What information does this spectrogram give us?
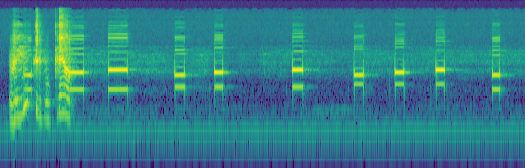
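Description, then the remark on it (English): A series of about ten touch-tone keypad beeps entering a phone number in reply to an automated credit card call, each short dual-tone press clear, following a brief burst of speech at the start, with a low steady hum underneath. “Please enter the phone number from which we contacted you.”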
